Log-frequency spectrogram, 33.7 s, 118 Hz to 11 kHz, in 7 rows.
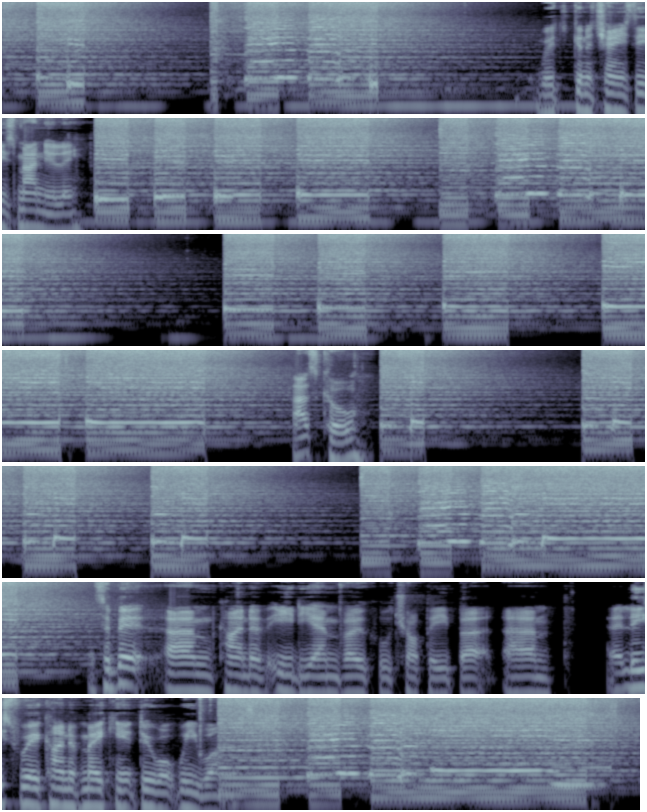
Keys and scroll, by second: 2.7 space, 5.4 space, 9.7 space, 11.2 space, 18.7 space, 24.1 space, 33.4 space.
